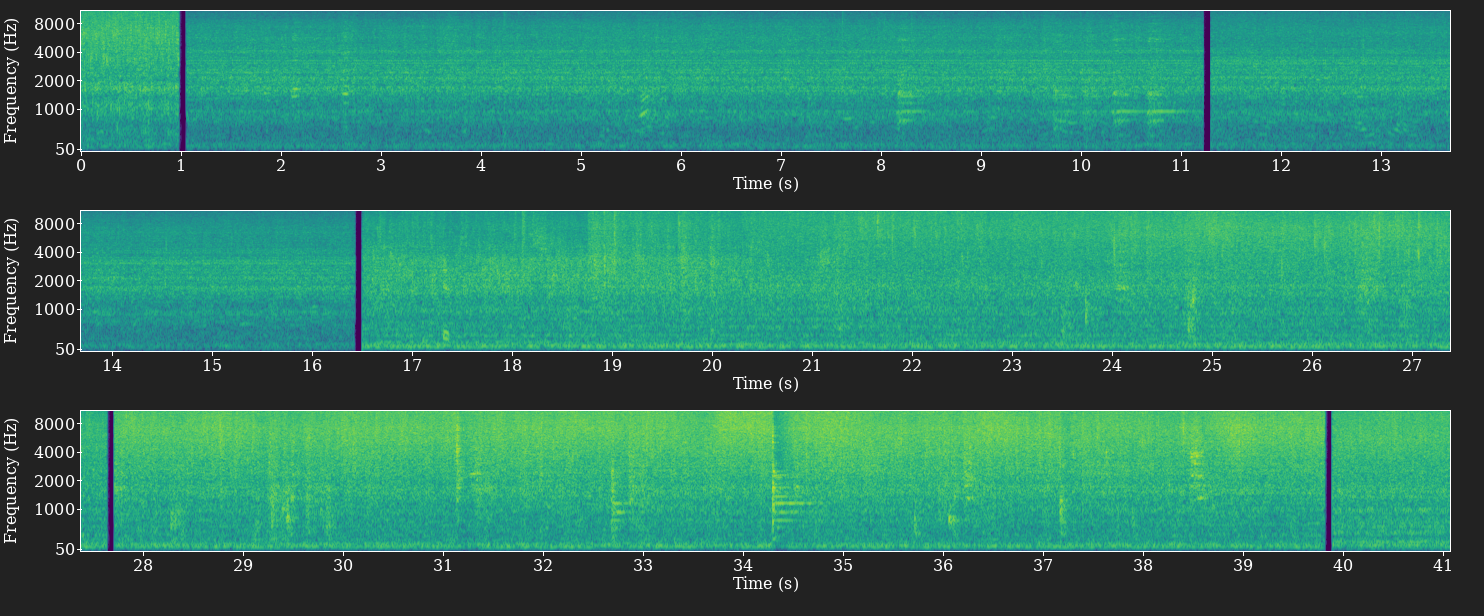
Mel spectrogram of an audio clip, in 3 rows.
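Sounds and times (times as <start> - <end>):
food sizzling in hot oil: 0.0 - 1.0, 16.5 - 41.0
low rumble of fire: 15.2 - 41.0.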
